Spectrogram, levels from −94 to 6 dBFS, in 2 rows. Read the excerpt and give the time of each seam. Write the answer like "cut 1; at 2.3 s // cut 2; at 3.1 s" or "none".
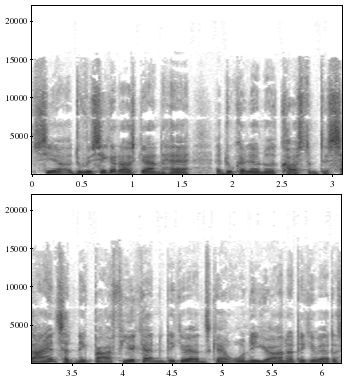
none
